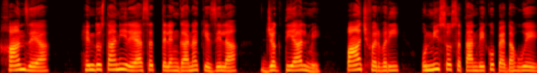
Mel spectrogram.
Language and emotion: Urdu, neutral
